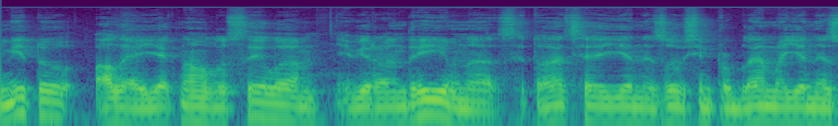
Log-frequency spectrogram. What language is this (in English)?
Ukrainian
